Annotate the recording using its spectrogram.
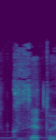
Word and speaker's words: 努力: 自分を苦しめる努力の手放し方、努力と書いて癖と読むんですけれども、自分を苦しめる努力の手放し方で全国書店もしくはアマゾンで、見ていただけると、販売しておりますので、よかったらお手に取ってみてください。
